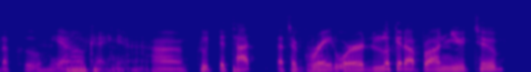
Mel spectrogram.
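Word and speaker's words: coup d'état: Very hard to spell this word. But you don't pronounce any of it. Just coup. Yeah, just the coup.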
